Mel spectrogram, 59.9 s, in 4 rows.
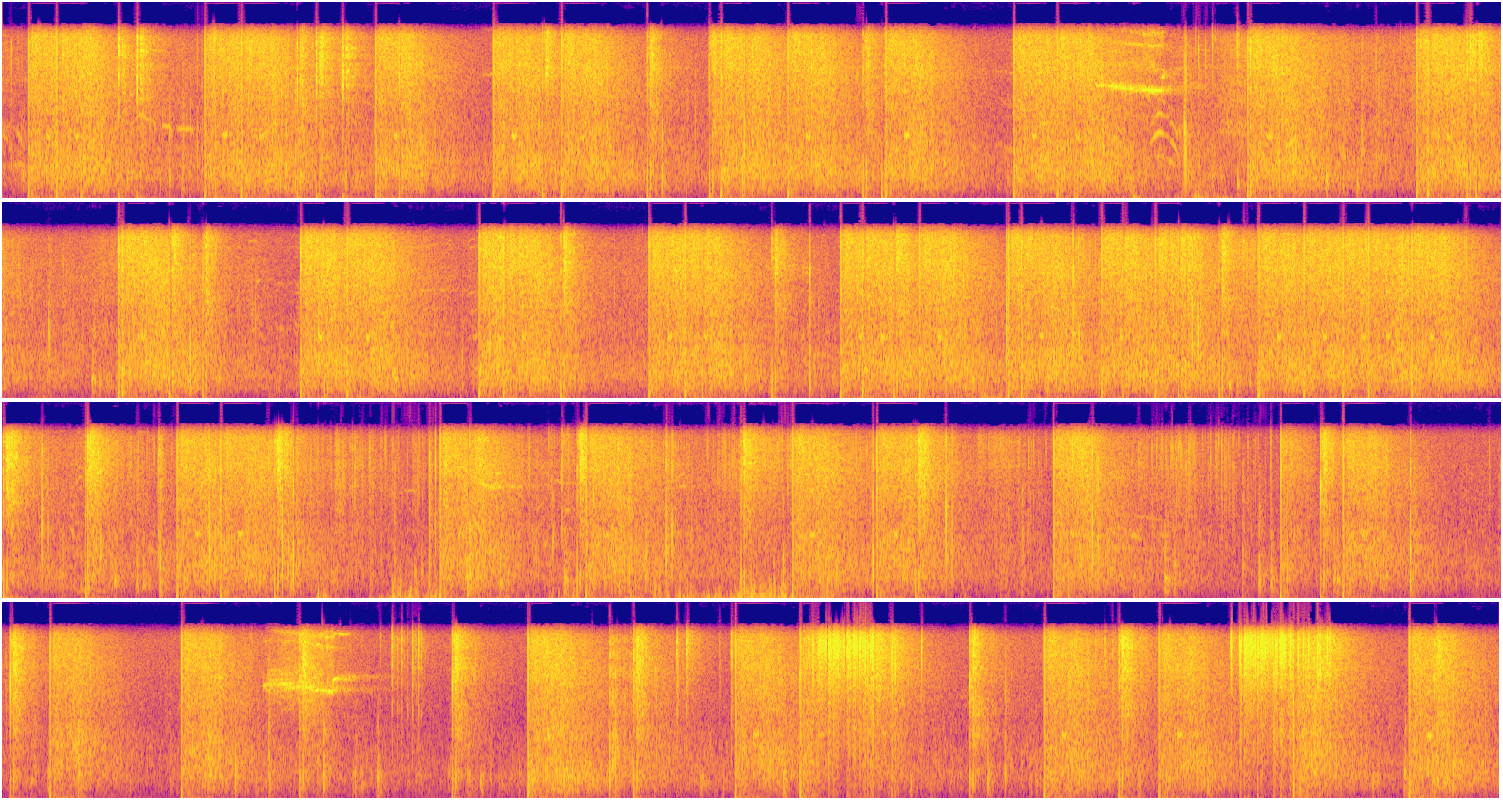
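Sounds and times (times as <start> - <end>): firework bangs: 0.0 - 59.9
fireworks crackling: 0.0 - 59.9
wavering firework whistle: 10.7 - 12.4, 47.6 - 48.8.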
